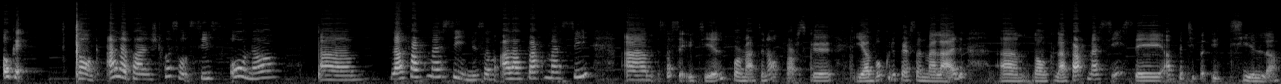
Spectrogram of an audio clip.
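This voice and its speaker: A woman's voice: a little high, expressive, fairly bright tone, faint music behind. A woman teaching a French lesson online, explaining vocabulary in a playful way and sometimes singing for her students. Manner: slow, playful, explains words and sings for students.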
